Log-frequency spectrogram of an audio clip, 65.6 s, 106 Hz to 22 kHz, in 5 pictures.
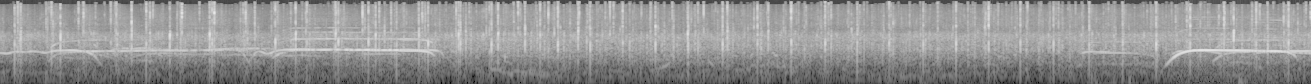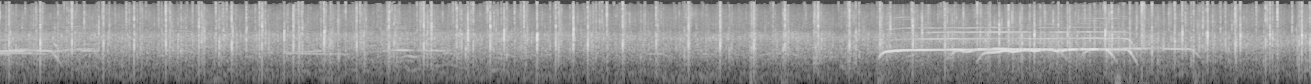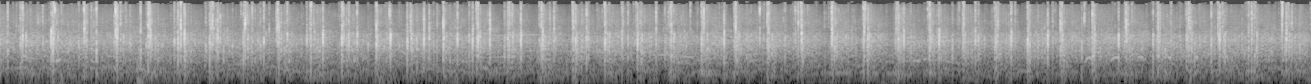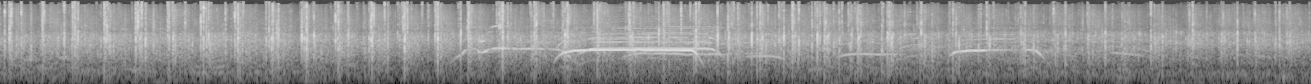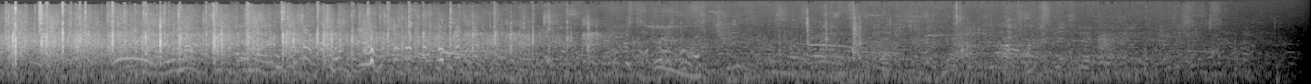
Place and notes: Namur, Royal Theater, standing ovation for Electre
Electre from Sophocle adapted by Wajdi Mouawad with Bertrand Cantat in the Choirs.
PCM-M10 internal microphones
